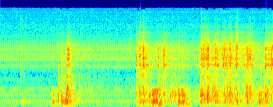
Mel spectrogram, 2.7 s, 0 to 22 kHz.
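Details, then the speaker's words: Marshall Valvestate S80 guitar amp with intermittent sound after lying unused; scratchy crackling bursts cutting in and out over a low mains hum as the dirty treble pot is turned: dirty potentiometer crackle and dropout. "that pot's so dirty i'm i'm struggling to find a spot on it which works so that's the problem there"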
